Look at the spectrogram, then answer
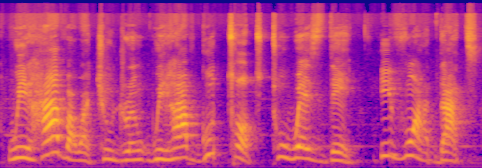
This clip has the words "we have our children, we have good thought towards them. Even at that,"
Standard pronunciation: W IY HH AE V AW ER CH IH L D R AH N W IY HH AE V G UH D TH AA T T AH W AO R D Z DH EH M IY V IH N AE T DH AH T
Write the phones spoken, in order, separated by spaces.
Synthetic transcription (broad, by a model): W IY HH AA V AW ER CH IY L D R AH N W IY HH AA V G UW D T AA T T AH W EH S D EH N IY V IH N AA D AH T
